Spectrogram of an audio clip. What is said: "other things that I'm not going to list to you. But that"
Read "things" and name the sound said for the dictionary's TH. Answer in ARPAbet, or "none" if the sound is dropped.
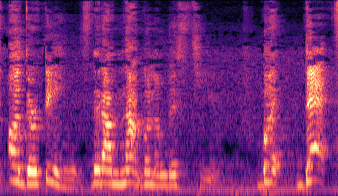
TH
